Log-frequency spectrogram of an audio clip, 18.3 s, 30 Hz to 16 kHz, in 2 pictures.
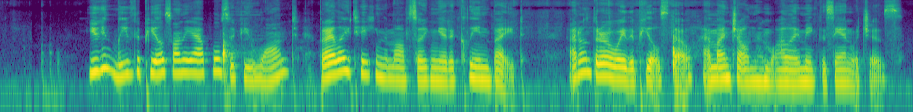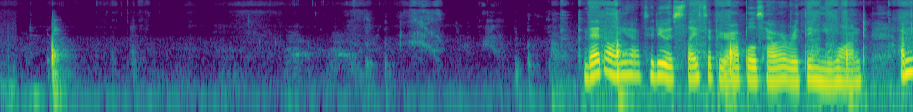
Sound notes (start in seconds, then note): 13.1 chomp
